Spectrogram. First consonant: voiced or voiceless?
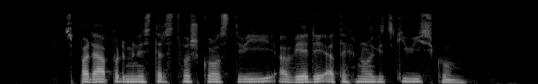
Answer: voiceless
